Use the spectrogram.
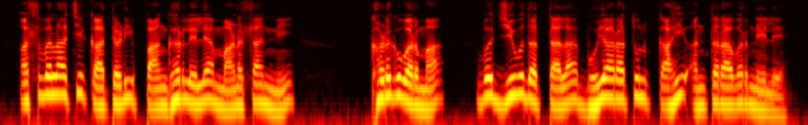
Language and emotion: Marathi, neutral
